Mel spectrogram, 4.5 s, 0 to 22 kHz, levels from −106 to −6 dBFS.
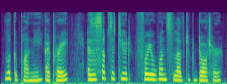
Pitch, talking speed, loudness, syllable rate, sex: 220 Hz, 170 wpm, -16 LUFS, 5.1 syllables/s, female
